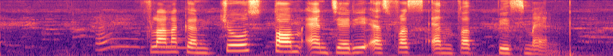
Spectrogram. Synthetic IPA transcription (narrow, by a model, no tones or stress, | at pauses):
flanaɡ̥a̤nt͡ʃust̪ɔmɛnd͡ʒɛɾiʔɛsfəsɛnfət̪̚b̥ismɛn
